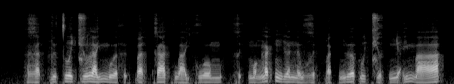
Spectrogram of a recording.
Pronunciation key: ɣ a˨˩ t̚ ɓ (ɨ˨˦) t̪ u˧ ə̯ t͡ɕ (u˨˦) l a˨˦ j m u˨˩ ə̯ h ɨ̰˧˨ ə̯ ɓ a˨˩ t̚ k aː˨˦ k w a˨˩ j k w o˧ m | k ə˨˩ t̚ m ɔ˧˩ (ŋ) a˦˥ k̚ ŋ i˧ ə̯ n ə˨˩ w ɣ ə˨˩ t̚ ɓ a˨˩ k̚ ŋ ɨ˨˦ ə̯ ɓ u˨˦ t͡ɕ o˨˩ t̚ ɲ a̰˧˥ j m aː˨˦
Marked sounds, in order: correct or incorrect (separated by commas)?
correct, correct, correct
